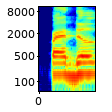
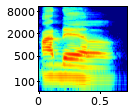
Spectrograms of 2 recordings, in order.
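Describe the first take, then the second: First: It is pronounced the Western, English-like way. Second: It is pronounced the local, Indonesian-like way. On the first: It sounds too foreign. "terlalu bule gitu" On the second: It sounds more local. "Biar Indonesia gitu"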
